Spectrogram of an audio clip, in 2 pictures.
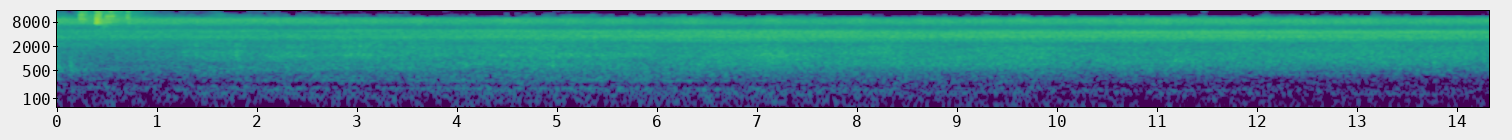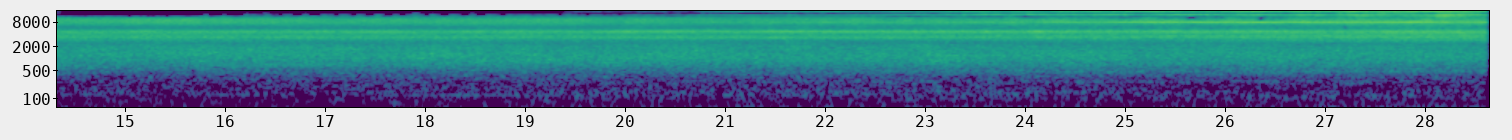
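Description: A train running past: a steady, even noise of wheels on rails.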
